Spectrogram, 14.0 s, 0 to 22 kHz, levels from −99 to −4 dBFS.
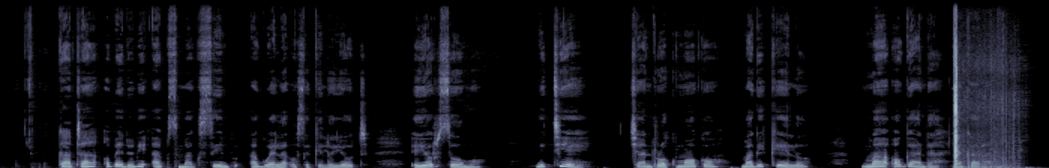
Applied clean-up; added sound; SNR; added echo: classical method log-MMSE.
